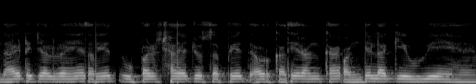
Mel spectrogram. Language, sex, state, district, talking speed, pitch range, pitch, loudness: Hindi, male, West Bengal, North 24 Parganas, 200 wpm, 125-130 Hz, 130 Hz, -28 LUFS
